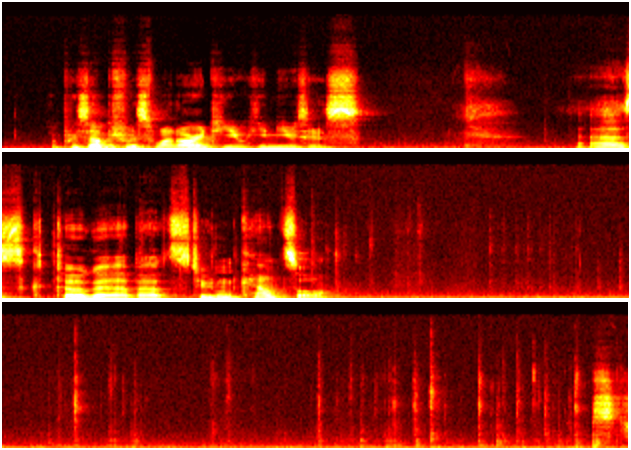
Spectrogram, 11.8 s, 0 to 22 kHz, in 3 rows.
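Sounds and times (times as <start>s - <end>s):
steady hiss: 0.0s - 11.7s
speech: 0.4s - 2.3s, 2.9s - 6.1s
typing on a computer keyboard during play of a text adventure game: 5.7s - 11.7s.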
